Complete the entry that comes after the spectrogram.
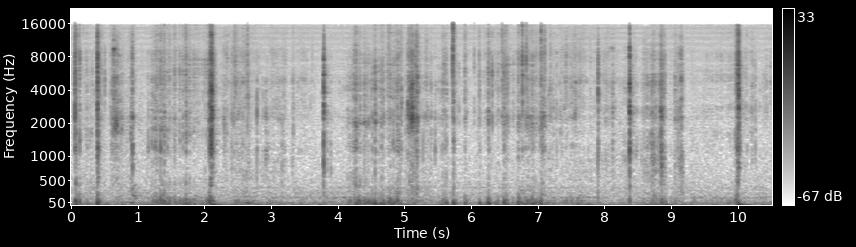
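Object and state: Dry soap bar being shaved.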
